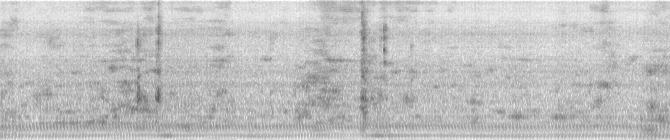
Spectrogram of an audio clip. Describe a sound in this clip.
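A small excavator engine rumbles steadily in the distance.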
